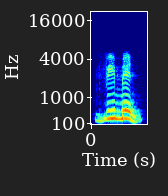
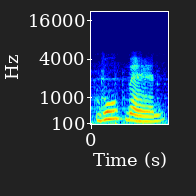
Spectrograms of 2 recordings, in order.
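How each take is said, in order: First: It sounds like the plural word women. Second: It sounds like the singular word woman. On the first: The speaker calls it right. "The correct pronunciation of the word spell W O M E N is women" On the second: The speaker calls it wrong. "but that is not correct pronunciation"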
